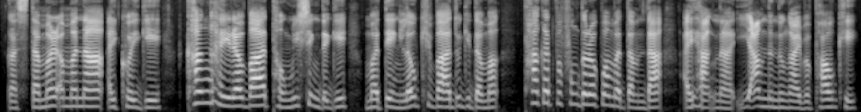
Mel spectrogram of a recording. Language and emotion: Manipuri, happy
